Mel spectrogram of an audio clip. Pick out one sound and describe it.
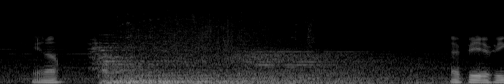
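A bright shimmering chime rings out.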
